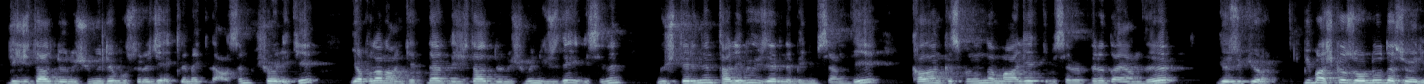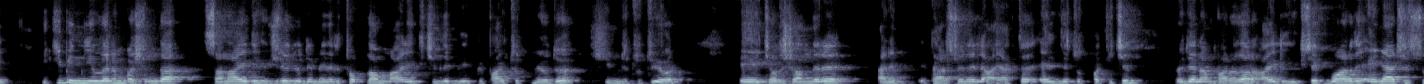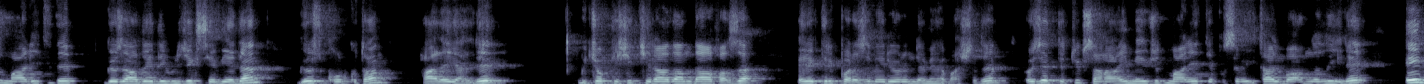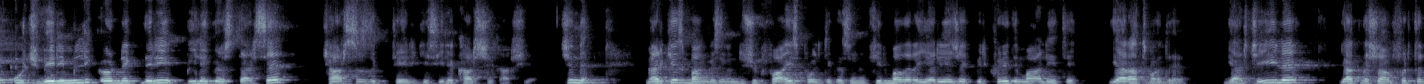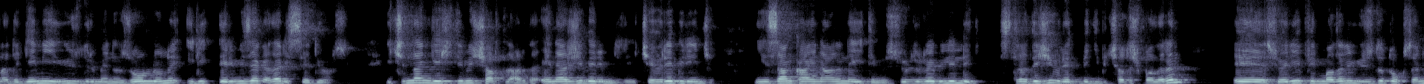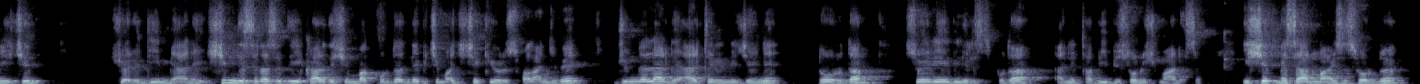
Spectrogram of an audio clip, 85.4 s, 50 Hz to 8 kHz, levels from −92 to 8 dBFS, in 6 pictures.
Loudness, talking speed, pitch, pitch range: -26 LUFS, 120 wpm, 170 Hz, 160-190 Hz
